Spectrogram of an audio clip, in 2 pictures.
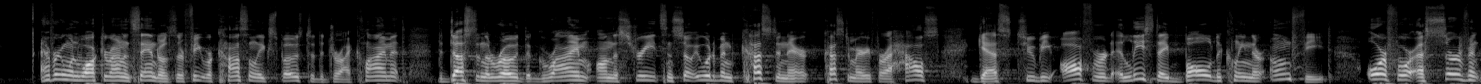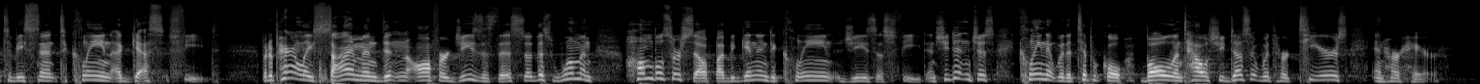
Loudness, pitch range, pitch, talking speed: -23 LUFS, 155-210 Hz, 185 Hz, 200 wpm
